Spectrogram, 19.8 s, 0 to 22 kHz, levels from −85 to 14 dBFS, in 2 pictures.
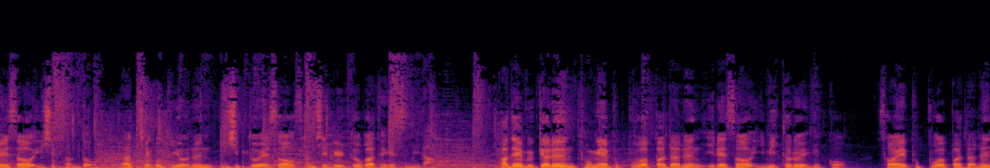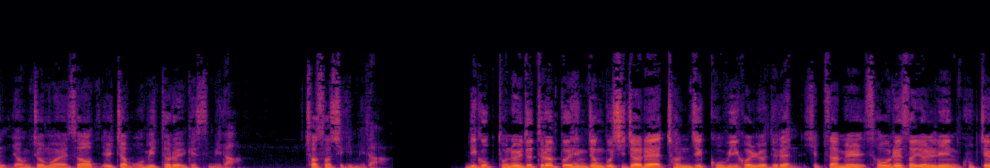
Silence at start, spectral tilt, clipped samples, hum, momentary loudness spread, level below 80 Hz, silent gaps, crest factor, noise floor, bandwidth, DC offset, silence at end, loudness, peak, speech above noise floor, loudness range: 0 s; -5.5 dB/octave; under 0.1%; none; 12 LU; -48 dBFS; 13.84-14.39 s; 18 dB; -65 dBFS; 15.5 kHz; under 0.1%; 0 s; -21 LUFS; -4 dBFS; 45 dB; 5 LU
